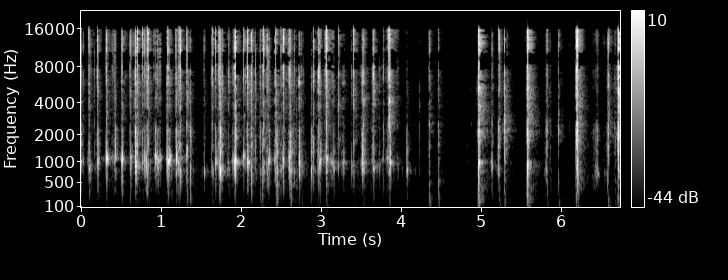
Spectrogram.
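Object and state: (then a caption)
Plastic spray bottle, fingernail tapping. Fingernails tap fast on the body and cap of a small black plastic cosmetic spray bottle. The taps are short, dry and clicky with a hollow tone around 900 Hz, coming in dense bursts that thin out toward the end with brief pauses.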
